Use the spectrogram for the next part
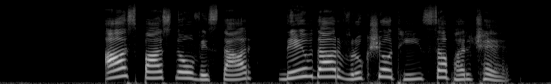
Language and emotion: Gujarati, neutral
